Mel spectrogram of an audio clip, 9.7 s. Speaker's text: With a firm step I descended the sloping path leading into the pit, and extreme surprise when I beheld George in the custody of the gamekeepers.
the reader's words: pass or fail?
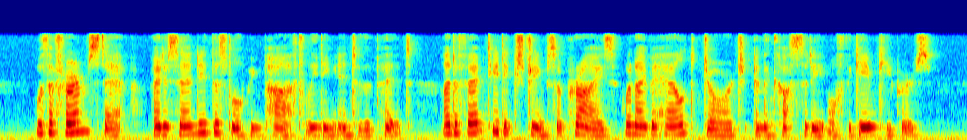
fail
